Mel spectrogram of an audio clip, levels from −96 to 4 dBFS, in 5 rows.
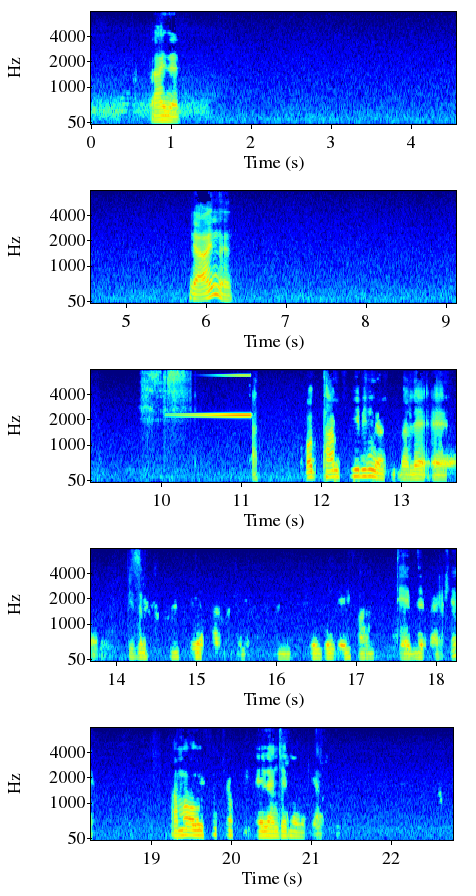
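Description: Right from the start, 0 to 1.51 s, there's a faint second voice under the speech, about 25 dB down: other side's voice leaking through, most likely loudspeaker sound the echo canceller didn't fully strip from the mic. Inside that, at 0.71 to 0.79 s, the talker briefly dips by roughly 15 dB. That's speech suppressed in double talk: with both sides going at once, the canceller seems to have turned everything down.

The big one runs from 12.19 to 18.22 s. The speech keeps ducking, up to about 25 dB, in pieces adding up to around four seconds. Toward the end of that, 17.45 to 18.28 s, the far-end voice bleeds through again, about 30 dB down.

From 19.57 to 21.19 s there's another suppression stretch, roughly 20 dB deep and about a second in total. After that come two short scraps of leakage, at 21.3 to 21.36 s (about 35 dB down) and 22.59 to 22.66 s (about 30 dB down).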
